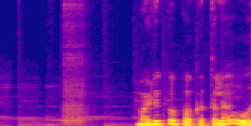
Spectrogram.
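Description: Soft background music with a short rasping sound about half a second in, then a woman's voice comes in loudly about a second in.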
